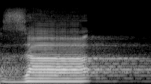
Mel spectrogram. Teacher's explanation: जबान की नोक और ऊपर के जो अगले दो दांत हैं उनका जो अंदरूनी हिस्सा है अंदर की तरफ वाला उनके दरमियान थोड़ा सा फासला रहना चाहिए। जबान की नोक जाकर ऊपर के दांतों के अंदरूनी हिस्से से मिलनी नहीं चाहिए। · زبان کی نوک اور اوپر کے جو اگلے دو دانت ہیں ان کا جو اندرونی حصہ ہے اندر کی طرف والا ان کے درمیان تھوڑا سا فاصلہ رہنا چاہیے. زبان کی نوک جا کر اوپر کے دانتوں کے اندرونی حصے سے ملنی نہیں چاہیے، درمیان میں تھوڑا سا فاصلہ رہنا چاہیے، وہاں سے زا ادا ہوگا زا. اور ایک اور چیز جس کا خیال رہے کہ زا کو ادا کرتے ہوئے آواز میں سختی ہونی چاہیے.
